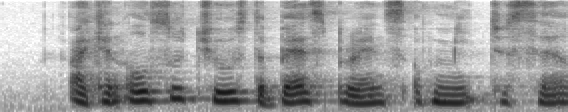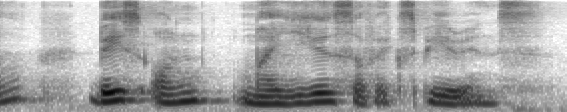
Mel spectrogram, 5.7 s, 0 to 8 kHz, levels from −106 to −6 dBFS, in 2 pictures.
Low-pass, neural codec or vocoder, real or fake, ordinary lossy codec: none; none; real; none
